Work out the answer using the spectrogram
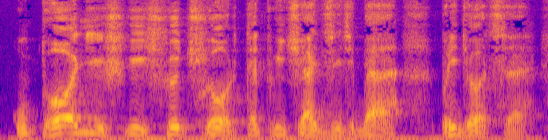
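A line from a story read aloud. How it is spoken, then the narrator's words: Hoarse. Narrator (Russian): хрипит Герасим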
